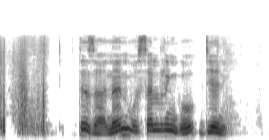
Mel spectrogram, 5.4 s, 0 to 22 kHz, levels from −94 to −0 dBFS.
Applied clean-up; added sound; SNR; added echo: none; none; none; none.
